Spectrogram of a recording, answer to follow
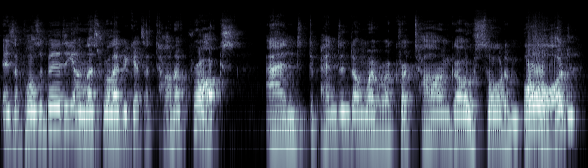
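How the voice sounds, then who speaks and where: A man's voice: on the high side, a little fast. Confident man weighing odds in a game. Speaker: co-commentator. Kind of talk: casual discussion of a tabletop game. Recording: roomy echo.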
